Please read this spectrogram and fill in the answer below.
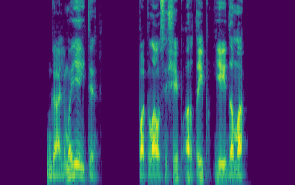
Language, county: Lithuanian, Vilnius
